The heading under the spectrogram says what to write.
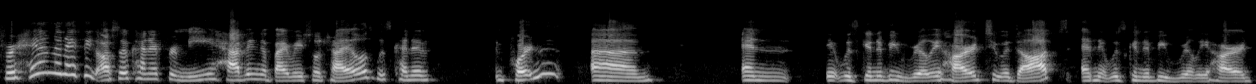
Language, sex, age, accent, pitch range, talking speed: English, female, 30-49, American, 180-255 Hz, 175 wpm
